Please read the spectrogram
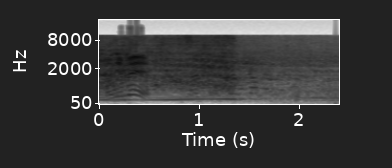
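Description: BMW 3 Series (E36) saloon doing a burnout: the engine is held at steady high revs while the spinning rear tyres squeal, then the revs drop away about one and a half seconds in.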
